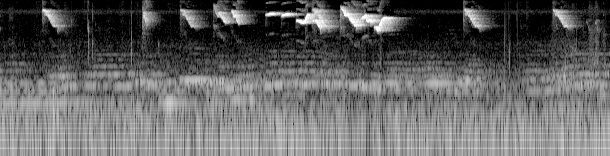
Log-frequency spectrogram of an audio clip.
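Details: Oriental white-eye singing 'gacor' with Cililin, sambung bren and cigun fill: scattered high downslurred chips, then a brief dense burst of twittering at mid-clip, with a constant low background hum.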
